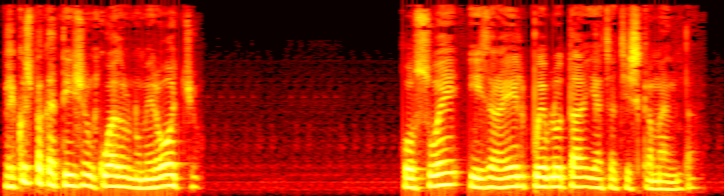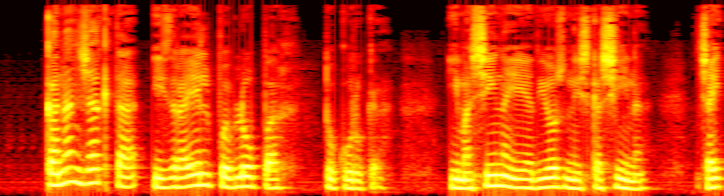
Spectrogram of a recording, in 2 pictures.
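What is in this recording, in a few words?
quichua chimborazo, drama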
